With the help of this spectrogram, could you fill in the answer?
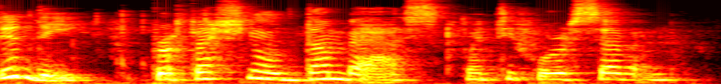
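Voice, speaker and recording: The voice moves at a very slow pace, with audible room echo. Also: woman. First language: Croatian. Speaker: streamer. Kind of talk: casual chat. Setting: live stream.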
